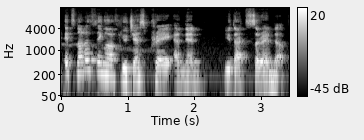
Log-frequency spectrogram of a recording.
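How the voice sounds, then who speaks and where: A young co-host of a faith podcast, animated and emphatic, with frequent affirmations. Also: medium pitch, normal speed, a little hiss or hum. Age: young adult. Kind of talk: casual faith discussion.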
